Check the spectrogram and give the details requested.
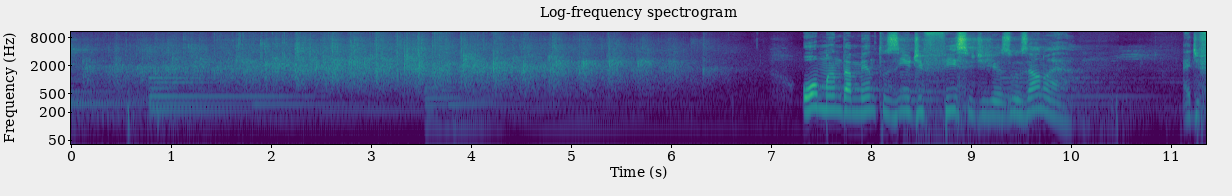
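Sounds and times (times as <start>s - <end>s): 
audience applauding: 0.0s - 6.9s
speech: 7.4s - 10.1s, 11.1s - 11.3s.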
